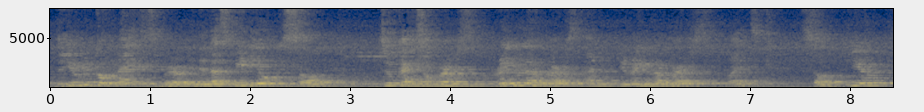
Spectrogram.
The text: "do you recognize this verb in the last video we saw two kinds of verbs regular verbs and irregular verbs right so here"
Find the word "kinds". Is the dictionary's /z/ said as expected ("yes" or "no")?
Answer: no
